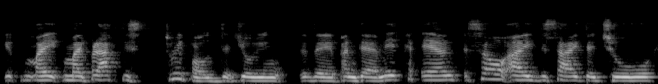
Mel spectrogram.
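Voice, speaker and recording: A woman's voice: lowish voice, steady tone, slow pace. A woman in her sixties from Greece, a guest hypnotherapist chatting and telling her story in a podcast interview. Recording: muffled lo-fi remote audio.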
